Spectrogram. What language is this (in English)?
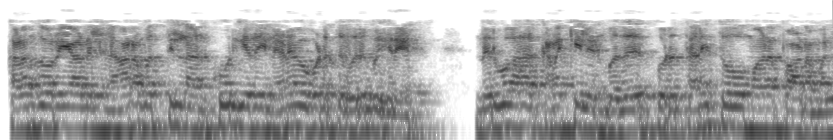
Tamil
